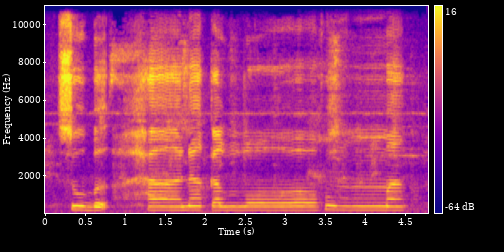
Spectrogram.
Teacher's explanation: सुब्हाना बा सुकून है तो खलखला होगा, हा हवा के साथ निकलेगा और खड़ा ज़बर है तो एक अलिफ के मिकदार खींच के पढ़ेंगे।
